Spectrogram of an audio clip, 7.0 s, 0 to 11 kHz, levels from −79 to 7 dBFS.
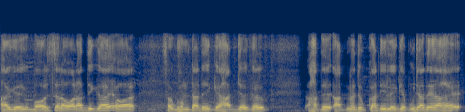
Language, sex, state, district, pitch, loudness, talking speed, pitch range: Hindi, male, Uttar Pradesh, Hamirpur, 165 Hz, -16 LUFS, 165 wpm, 155-175 Hz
